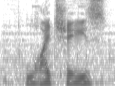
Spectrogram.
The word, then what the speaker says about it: lychee: i got here leech lychees gotta remember that's pronounced lychee and some salax okay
